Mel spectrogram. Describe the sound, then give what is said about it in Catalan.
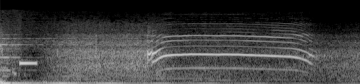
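A woman's loud, high-pitched scream on Carrer Valladolid in the Sants district of Barcelona at 22:03 on the night of Tuesday 23 August, recorded on a mobile phone. It rises sharply and holds a steady piercing tone for about a second and a half, then trails off over a low hum of background noise. “A les 22:03, al carrer Valladolid del barri de Sants de Barcelona, una dona va cridar molt fort. Procedim a sentir el crit.”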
